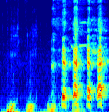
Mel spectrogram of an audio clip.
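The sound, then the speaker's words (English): A man imitates a hog call: a few low grunting bursts, then a quick rhythmic run of loud, nasal, strained vocal whoops. “Dude, pig call. Just do that, and then you go.”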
